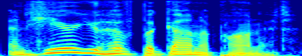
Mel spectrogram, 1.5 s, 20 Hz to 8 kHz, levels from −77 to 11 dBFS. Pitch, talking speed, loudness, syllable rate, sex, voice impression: 125 Hz, 275 wpm, -16 LUFS, 7.1 syllables/s, male, masculine, adult-like, clear, slightly refreshing, sincere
